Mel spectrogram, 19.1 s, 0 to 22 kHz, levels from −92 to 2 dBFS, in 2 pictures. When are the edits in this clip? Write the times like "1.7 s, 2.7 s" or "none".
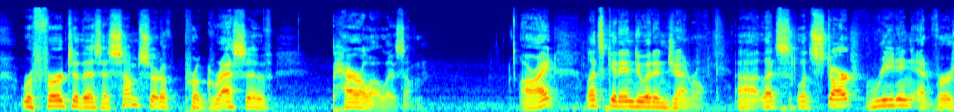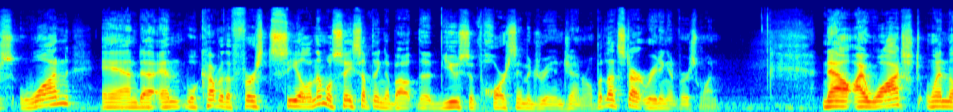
none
